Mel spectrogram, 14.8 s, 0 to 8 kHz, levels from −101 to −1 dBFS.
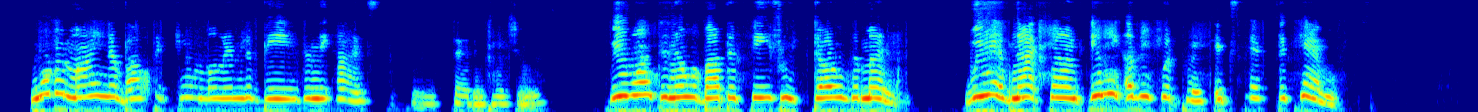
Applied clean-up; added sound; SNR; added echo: neural mask model DeepFilterNet 3.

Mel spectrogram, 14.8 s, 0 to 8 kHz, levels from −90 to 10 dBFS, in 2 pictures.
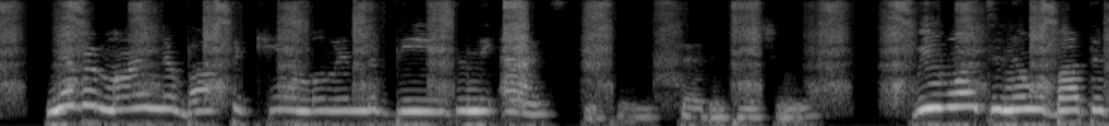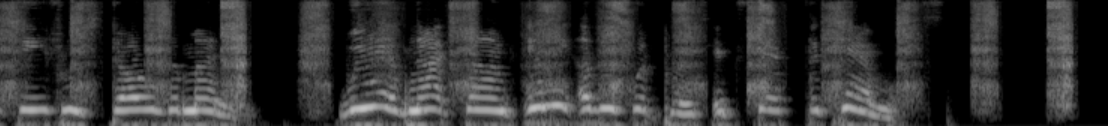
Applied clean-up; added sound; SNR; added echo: none; Writing; 15 dB; reverberation time 0.1 s.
